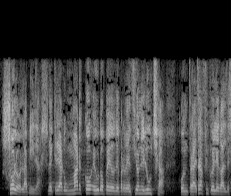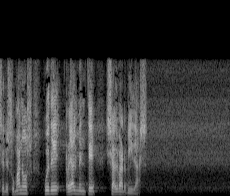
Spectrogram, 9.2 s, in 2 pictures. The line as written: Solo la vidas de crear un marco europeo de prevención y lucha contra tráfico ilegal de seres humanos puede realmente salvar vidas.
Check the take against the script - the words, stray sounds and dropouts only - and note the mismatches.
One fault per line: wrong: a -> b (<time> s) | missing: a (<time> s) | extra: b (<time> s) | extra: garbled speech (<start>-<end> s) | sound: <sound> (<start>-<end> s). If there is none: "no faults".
no faults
